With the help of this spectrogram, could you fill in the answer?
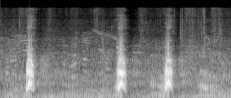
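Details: Black Labrador confronting a cow: three short, sharp barks spaced one to two seconds apart, with a faint low hum in the background.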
